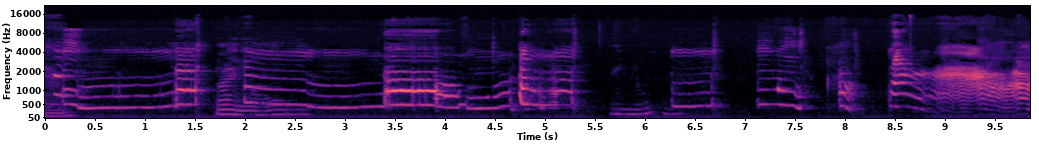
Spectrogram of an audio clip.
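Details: A female rescue Basenji-Husky mix puppy yodels in wavering, rising and falling whines and woos instead of barking; both breeds like to yodel and howl.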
